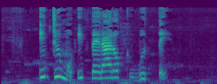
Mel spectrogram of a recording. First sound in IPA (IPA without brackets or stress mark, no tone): i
